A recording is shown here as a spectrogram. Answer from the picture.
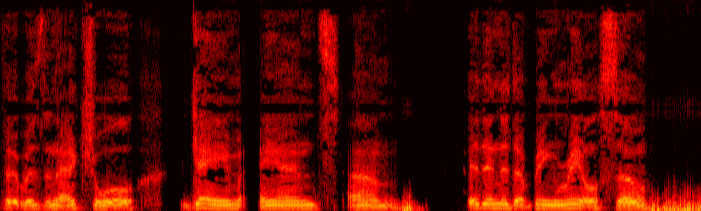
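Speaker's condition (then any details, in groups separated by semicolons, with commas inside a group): Cerebral palsy; cerebral palsy, prenatal oxygen loss, cannot walk, power wheelchair; can speak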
